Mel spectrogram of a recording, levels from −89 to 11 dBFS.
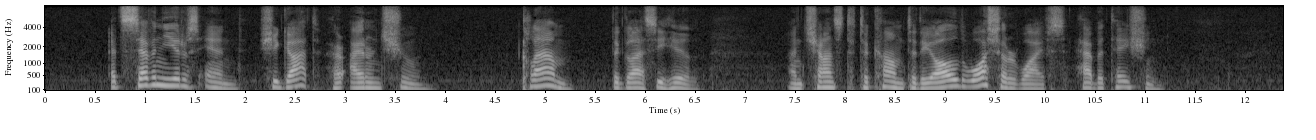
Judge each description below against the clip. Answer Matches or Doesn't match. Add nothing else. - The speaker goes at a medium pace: Doesn't match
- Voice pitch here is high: Doesn't match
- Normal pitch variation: Matches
